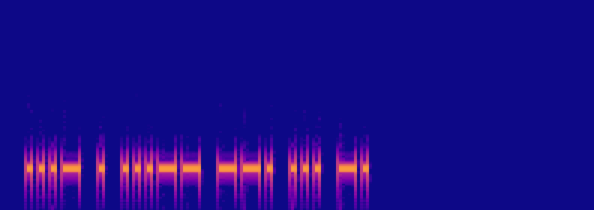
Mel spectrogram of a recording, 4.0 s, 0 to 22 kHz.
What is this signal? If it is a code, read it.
Morse code, heard as a keyed tone, about 30 wpm, 700 Hz. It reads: VE3GSN
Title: DXCC-100 Call Signs - 6 Characters - Repeated 2x - 30wpm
